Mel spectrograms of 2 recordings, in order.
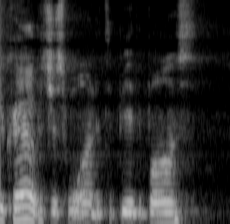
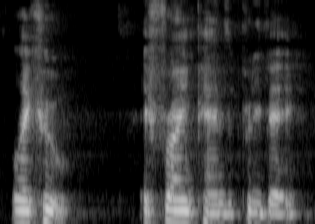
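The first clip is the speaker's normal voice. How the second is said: put-on storybook narrator voice. Voicing a line for a character during a game, speak in a narration voice. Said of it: "I'm doing my narration voice for him".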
